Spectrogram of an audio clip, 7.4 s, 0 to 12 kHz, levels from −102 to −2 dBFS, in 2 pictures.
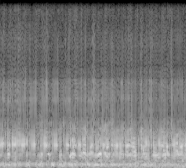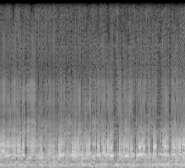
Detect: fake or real fake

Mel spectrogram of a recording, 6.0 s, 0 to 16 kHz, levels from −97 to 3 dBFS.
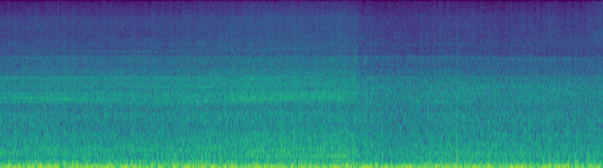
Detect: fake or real real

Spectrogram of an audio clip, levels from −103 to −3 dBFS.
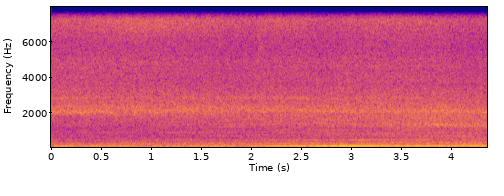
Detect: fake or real fake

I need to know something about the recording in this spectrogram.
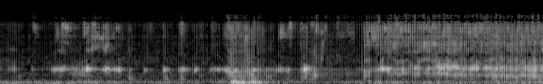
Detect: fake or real fake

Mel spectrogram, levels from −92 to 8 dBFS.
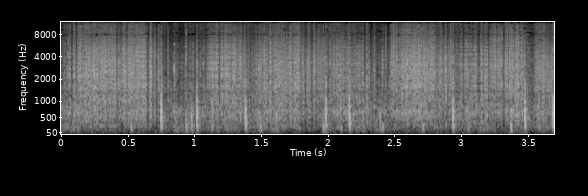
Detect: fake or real real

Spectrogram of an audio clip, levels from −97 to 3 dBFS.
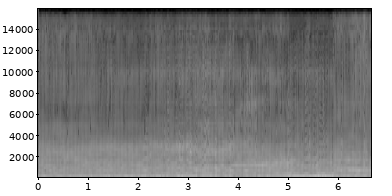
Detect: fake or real fake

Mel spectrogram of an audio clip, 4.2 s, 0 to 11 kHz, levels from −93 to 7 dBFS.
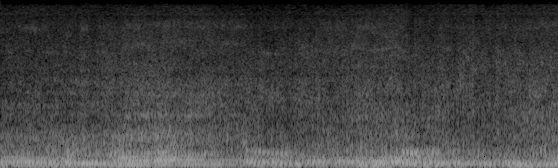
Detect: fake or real fake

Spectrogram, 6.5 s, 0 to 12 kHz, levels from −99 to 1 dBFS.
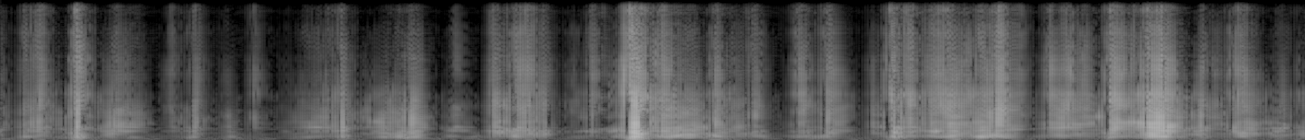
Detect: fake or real fake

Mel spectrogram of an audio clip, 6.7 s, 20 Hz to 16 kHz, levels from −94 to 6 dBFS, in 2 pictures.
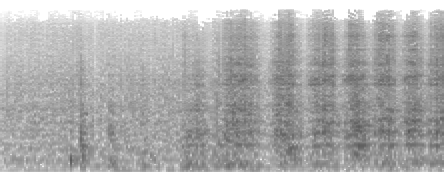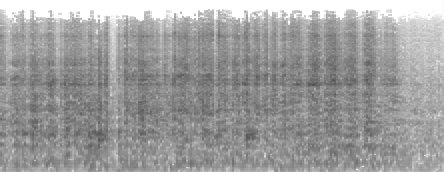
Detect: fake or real fake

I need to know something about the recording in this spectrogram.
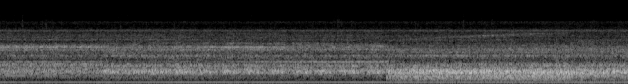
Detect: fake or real real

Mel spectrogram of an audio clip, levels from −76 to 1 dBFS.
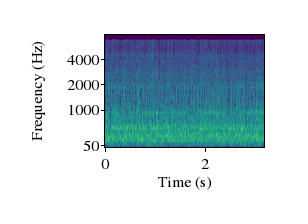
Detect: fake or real fake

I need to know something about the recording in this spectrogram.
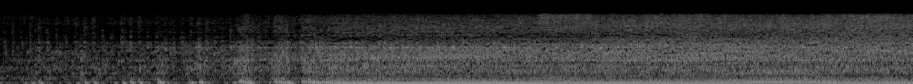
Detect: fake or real real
